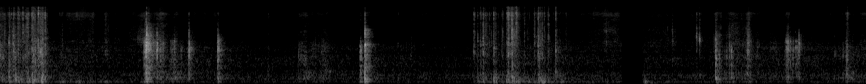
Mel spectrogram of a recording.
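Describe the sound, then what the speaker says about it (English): Nature Seasons oracle card deck being shuffled by hand, several bursts of riffling and flicking cards separated by short pauses, close and fairly quiet with no talking. "One more shuffle."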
